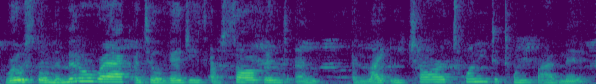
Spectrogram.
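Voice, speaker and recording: In a casual cook-along vlog, a middle-aged woman reads recipe steps aloud and chats to a camera placed on her kitchen counter at home. She speaks at a moderate pace in an expressive, mid-range voice with a darkish tone. The recording carries a roomy kitchen echo and a little hiss or hum.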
